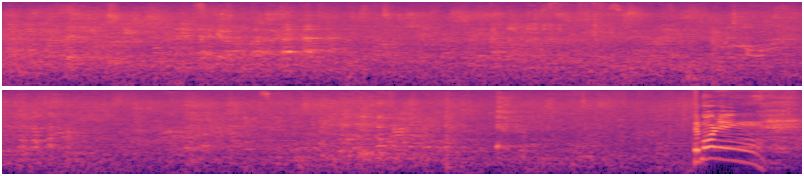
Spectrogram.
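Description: Many men and women chat and greet each other in a large echoing church.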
